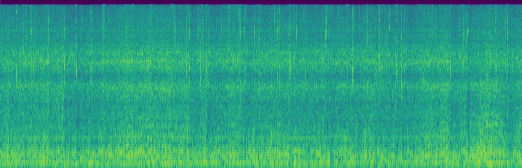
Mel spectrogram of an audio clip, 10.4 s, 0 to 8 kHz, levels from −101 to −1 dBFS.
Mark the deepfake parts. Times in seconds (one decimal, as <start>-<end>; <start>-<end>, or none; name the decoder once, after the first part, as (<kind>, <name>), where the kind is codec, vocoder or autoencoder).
0.0-5.8 (vocoder, HiFi-GAN); 6.3-10.4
